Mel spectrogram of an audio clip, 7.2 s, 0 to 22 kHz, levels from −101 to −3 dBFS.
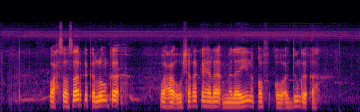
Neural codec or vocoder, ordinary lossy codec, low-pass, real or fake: none; none; 10.8 kHz; real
